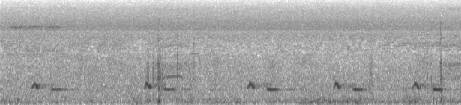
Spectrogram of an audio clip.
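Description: A cuckoo gives its falling two-note 'cu-coo' five times, about every one and a half seconds, over a steady soft forest hiss.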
